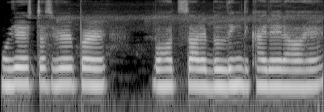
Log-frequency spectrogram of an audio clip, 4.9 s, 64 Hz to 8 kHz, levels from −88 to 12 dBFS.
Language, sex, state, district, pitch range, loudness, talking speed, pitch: Hindi, female, Arunachal Pradesh, Papum Pare, 200-215 Hz, -12 LUFS, 150 wpm, 205 Hz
